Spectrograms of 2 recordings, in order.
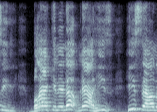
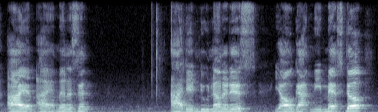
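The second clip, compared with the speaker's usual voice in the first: put-on bass voice, much lower; 9 semitones lower than usual. Speaker acts out Jesse's denial in Jesse's bassy voice. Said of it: "all that damn bass in his voice".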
